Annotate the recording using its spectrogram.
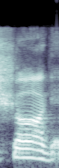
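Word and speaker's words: ság: A which is pronounced shog s is pronounced as sh in Hungarian uh that's some kind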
